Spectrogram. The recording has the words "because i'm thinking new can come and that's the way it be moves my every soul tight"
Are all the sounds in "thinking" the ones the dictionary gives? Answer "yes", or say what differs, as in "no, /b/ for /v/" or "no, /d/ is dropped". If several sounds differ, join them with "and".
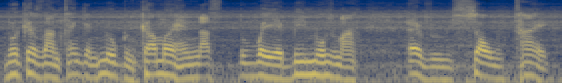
no, /t/ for /θ/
